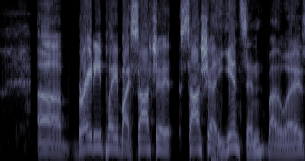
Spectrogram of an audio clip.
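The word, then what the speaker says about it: Sasha Jenson: did very well uh brady played by sasha sasha jensen by the way is how you pronounce that sasha jensen did fantastic as well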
